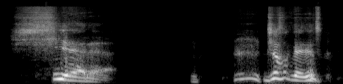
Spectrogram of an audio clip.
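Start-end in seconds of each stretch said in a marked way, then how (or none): 0.2-1.2 put-on long, stretched, drawn-out Brooklyn accent on "shut up". Retelling a doctor's line to his assistant, drawn-out Brooklyn accent. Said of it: "he extends it like he's from Brooklyn".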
